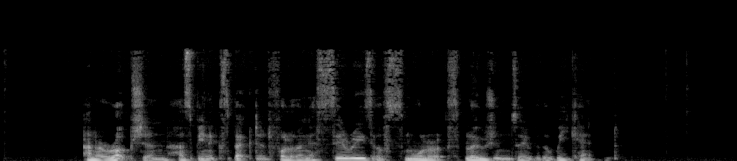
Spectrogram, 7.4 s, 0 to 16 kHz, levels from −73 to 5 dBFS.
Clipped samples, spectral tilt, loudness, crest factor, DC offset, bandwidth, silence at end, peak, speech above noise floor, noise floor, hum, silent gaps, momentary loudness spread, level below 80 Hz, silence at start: under 0.1%; -7 dB/octave; -21 LUFS; 18 dB; under 0.1%; 11.5 kHz; 1.2 s; -4 dBFS; 45 dB; -66 dBFS; none; none; 11 LU; -58 dBFS; 0.85 s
